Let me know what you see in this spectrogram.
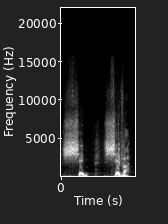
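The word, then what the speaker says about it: שבע: 7 le mot 7 Cheva alors ça s'écrit avec un B mais qui se prononce V ve Cheva c'est pourquoi on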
